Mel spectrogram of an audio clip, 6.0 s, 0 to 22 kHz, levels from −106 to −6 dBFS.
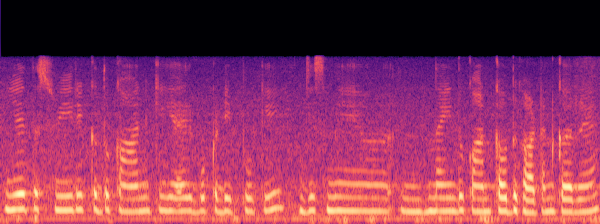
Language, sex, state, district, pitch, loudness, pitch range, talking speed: Hindi, male, Punjab, Kapurthala, 240 Hz, -17 LUFS, 230-255 Hz, 180 wpm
